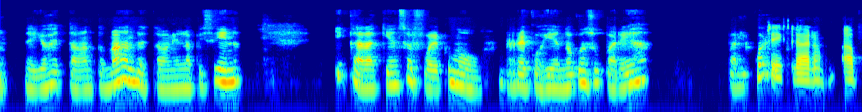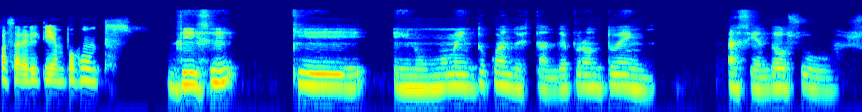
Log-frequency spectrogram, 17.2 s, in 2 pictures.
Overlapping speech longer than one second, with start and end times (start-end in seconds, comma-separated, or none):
none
